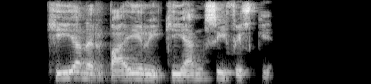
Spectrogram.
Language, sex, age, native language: Icelandic, male, 20-29, Icelandic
